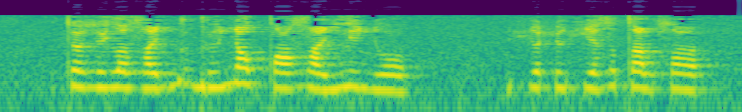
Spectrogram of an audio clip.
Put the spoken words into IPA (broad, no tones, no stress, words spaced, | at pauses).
tœzylʲøzˤeʎ ɡœɡʉ ʎilˠtˤu zˤɛʎ lʲɵʎo | çœɬyçe zytˤeʎ sˤø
